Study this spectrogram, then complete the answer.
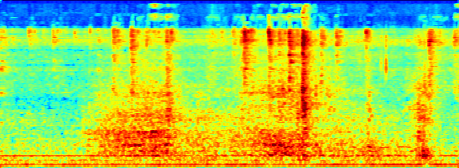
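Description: A pull-out tray drawer glides along its runners in a home kitchen cabinet, giving a soft, steady sliding rumble of a few seconds, with faint knocks near the end.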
